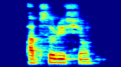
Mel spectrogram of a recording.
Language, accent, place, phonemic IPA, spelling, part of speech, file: French, France, Lyon, /ap.sɔ.ly.sjɔ̃/, absolution, noun, LL-Q150 (fra)-absolution.wav
- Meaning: 1. absolution (from sins or wrongs) 2. acquittal, absolution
